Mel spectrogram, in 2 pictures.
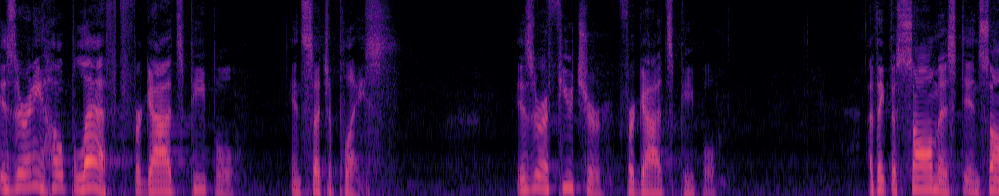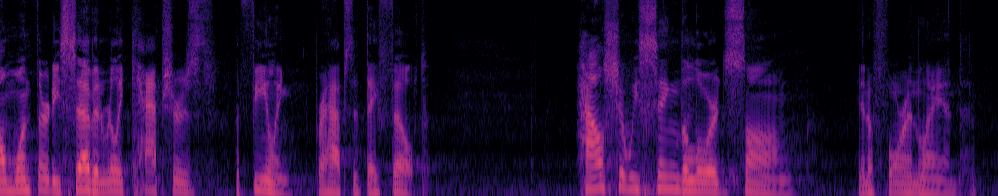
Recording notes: preached at Redeemer Presbyterian Church in Charleston, SC.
